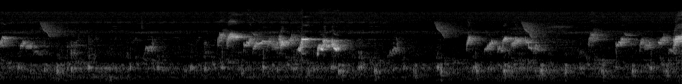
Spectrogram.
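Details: Red-whiskered bulbul decoy singing during trapping, 8 April 2019, to lure wild rivals: after quiet chirps, a loud burst of rich, slurred whistles, then further short, bright phrases and high chirping notes.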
